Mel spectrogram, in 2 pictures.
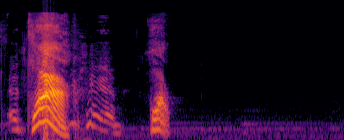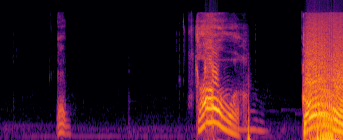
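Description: A man speaks in short bursts in a squawky, high-pitched cartoon voice, close to the microphone.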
